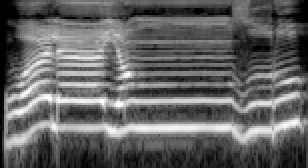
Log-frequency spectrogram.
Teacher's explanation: ولا يكلمهم الله ولا ينظر، یہ دیکھیں ولا ین، یہاں نون ساکن ہے، نون ساکن کے بعد جو ہے ضا آ رہا ہے، اور ضا جو ہے اقفا کا ورڈ ہے تو ہم یہاں اقفا کریں گے، نون ساکن کی آواز کو ناک میں چھپائیں گے۔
